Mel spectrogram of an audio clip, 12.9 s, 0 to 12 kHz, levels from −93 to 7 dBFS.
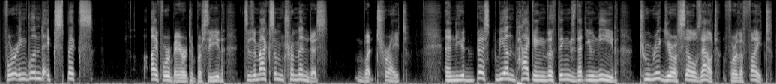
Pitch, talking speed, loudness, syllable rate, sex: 175 Hz, 135 wpm, -17 LUFS, 4.2 syllables/s, male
